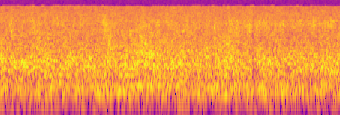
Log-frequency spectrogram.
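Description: Steady speedway background noise: a low, even drone of distant race truck engines running under caution.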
